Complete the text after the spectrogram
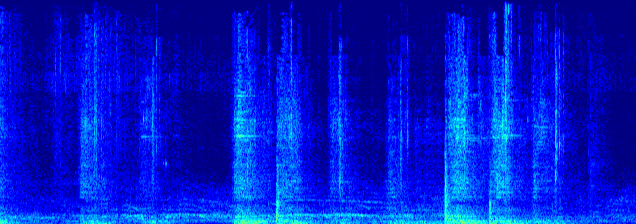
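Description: Heavy footsteps clank on a metal grating.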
